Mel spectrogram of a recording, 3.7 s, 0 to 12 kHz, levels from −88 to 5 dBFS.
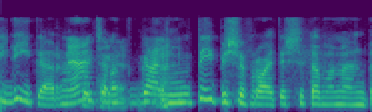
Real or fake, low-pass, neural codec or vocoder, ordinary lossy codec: fake; 7.2 kHz; codec, 16 kHz, 6 kbps, DAC; AAC, 32 kbps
